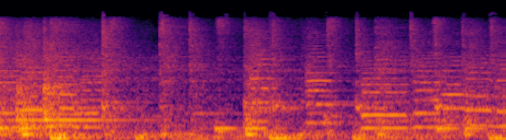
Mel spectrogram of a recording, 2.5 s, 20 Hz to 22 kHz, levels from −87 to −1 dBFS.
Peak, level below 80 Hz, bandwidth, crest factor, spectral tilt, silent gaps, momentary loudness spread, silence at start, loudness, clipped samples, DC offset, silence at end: -6 dBFS; -34 dBFS; 15 kHz; 16 dB; -5.5 dB/octave; none; 10 LU; 0 s; -23 LUFS; under 0.1%; 0.1%; 0 s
